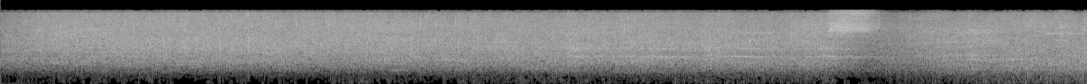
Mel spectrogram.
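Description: A large audience of students applauds continuously for about sixteen seconds, a dense, steady wash of clapping that stays loud throughout and dips only briefly near the end. No one speaks over it.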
